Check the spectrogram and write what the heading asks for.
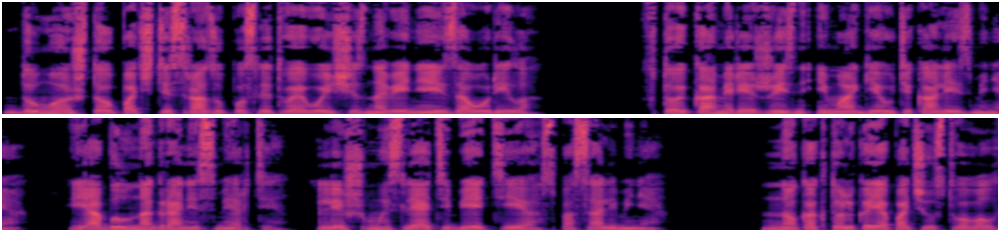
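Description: A woman's voice: low voice, a little fast, mellow, no room sound, studio quality. Woman voicing a remorseful young male mage. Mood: grave. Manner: tender, regretful.

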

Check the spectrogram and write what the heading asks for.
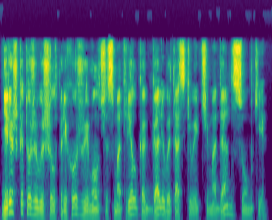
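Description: A male narrator reads an audiobook with steady, measured delivery. His voice sits low, and the recording is dry and close with no room sound. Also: no room sound.

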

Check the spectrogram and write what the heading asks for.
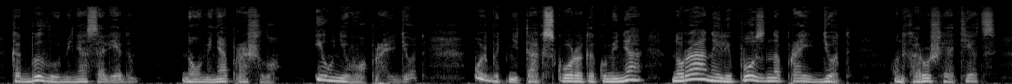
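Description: A husky-voiced man voicing a worried young mother who pleads gently with her daughter, read for an audiobook. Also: mid-range voice, no room sound, studio quality. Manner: pleading, tender.

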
